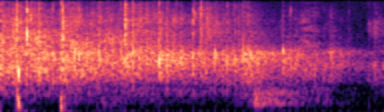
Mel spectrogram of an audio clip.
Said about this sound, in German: Wunderschönen guten Morgen auch von mir. Fetten Applaus. Danke an die Boyband heute. Hey, absoluter Hammer.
